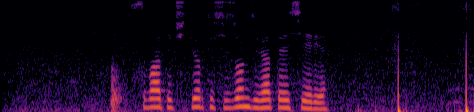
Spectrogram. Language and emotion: Russian, neutral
